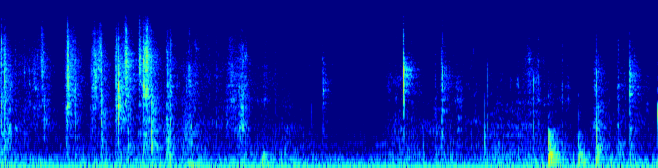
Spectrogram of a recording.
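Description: Faint shuffling of a Tarot Illuminati tarot deck by hand: a cluster of soft card rustles and flicks in the first two seconds, then only a few scattered taps of the cards.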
